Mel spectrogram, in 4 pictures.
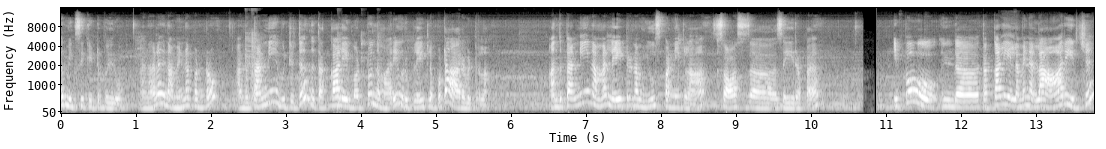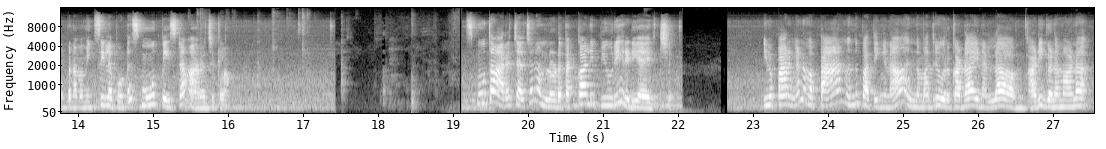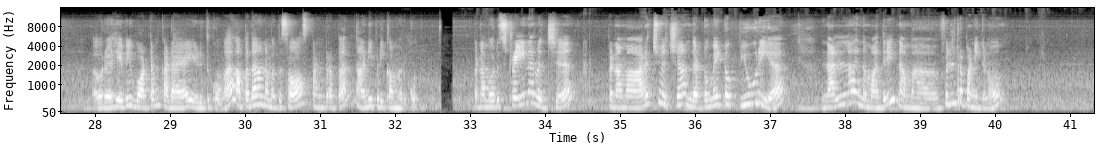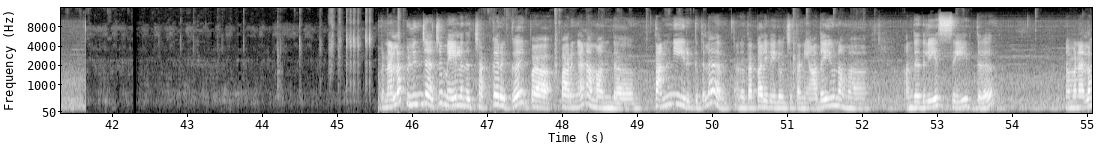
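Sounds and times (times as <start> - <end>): steel kitchenware knock: 2.4 - 2.8.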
